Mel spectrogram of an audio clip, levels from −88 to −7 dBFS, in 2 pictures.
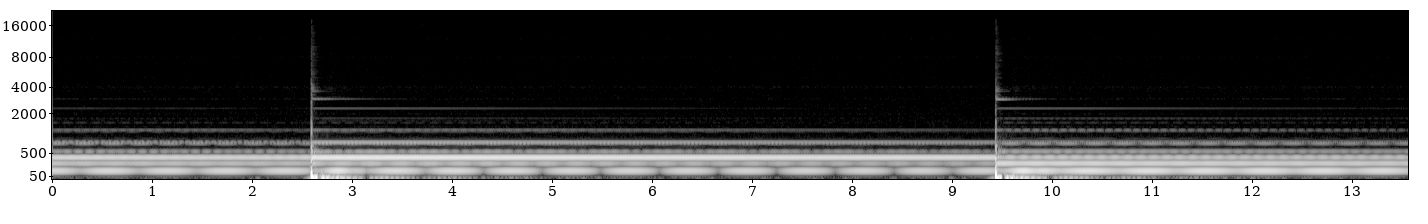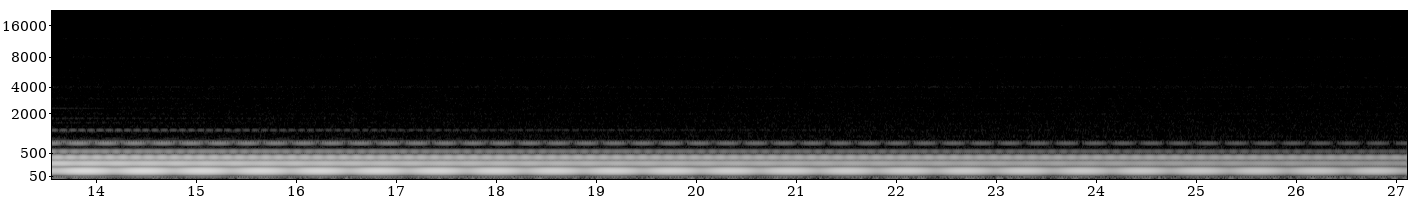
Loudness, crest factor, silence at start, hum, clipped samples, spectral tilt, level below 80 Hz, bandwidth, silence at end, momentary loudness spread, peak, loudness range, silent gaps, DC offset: -23 LUFS; 22 dB; 0 s; none; under 0.1%; -12 dB/octave; -34 dBFS; 3.2 kHz; 0 s; 13 LU; 0 dBFS; 12 LU; none; under 0.1%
